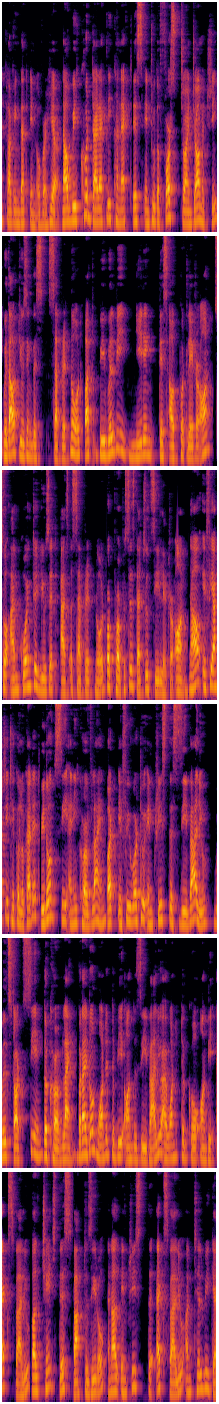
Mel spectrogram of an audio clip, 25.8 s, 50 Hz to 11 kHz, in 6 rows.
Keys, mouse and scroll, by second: 0.8-2.3 scroll down 6, 1.1 middle click, 2.3 middle click, 2.9-8.9 drag, 9.1-9.4 scroll up 1, 9.5 middle click, 9.7-10.6 scroll up 4, 11.1-12.2 scroll down 3, 12.3 click, 12.3 middle click, 13.3 middle click, 14.7 middle click, 14.9-15.3 scroll up 4, 15.4 middle click, 16.1-18.6 drag, 22.0 click, 24.0-25.7 drag.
